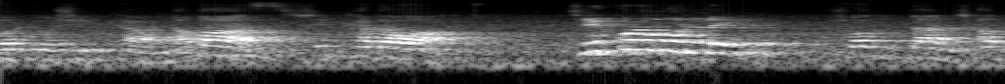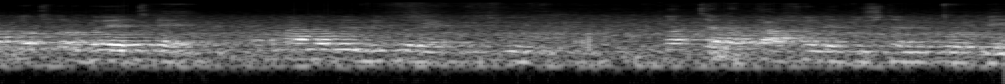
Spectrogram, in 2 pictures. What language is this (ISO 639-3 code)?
ben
